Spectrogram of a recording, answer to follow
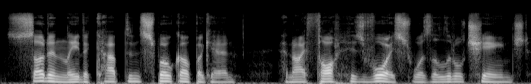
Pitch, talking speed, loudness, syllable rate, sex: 120 Hz, 170 wpm, -17 LUFS, 4.9 syllables/s, male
